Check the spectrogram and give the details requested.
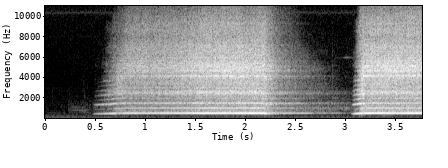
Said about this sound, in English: All right, folks, that whistle means that it's time for our 420 safety meeting.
